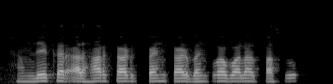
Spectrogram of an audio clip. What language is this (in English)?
Magahi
